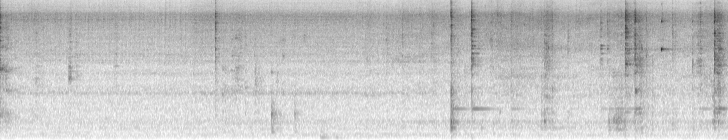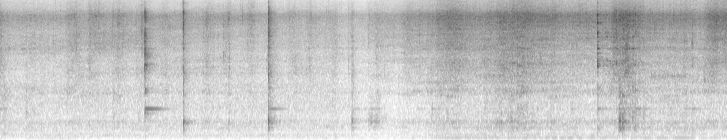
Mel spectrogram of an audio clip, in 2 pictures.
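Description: Mutton and masala paste sizzling in an aluminium pressure cooker while a steel ladle stirs them, scraping and knocking against the pot. The knocks begin about nine seconds in, and the sizzle grows louder near the end.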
